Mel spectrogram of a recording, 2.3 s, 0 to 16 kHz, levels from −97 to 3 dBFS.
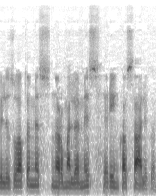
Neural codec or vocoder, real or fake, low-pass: vocoder, 44.1 kHz, 128 mel bands every 512 samples, BigVGAN v2; fake; 14.4 kHz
